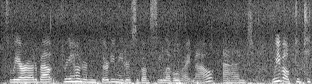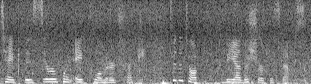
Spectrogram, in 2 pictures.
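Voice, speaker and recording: A woman's voice: mid-range voice, brisk, hardly any pauses, noisy background. A woman in her thirties, a travel vlogger, talking to a handheld camera outdoors on a mountain trail in an upbeat, guiding way. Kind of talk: casual vlog narration to camera. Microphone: camera held at arm's length.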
